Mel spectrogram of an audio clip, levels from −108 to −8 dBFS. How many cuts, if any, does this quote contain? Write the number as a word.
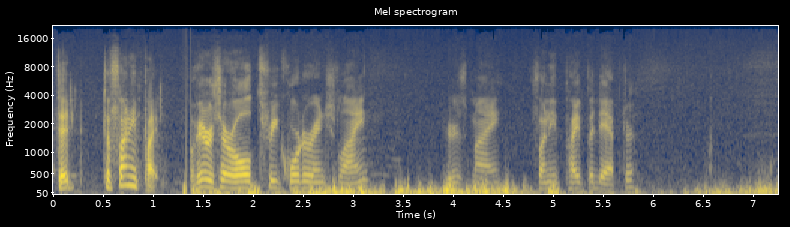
one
